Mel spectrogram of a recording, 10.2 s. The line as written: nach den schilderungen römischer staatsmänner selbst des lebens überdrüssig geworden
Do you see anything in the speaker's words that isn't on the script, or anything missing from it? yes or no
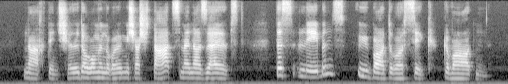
no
